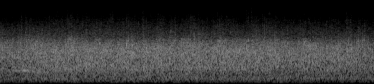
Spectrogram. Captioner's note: applause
